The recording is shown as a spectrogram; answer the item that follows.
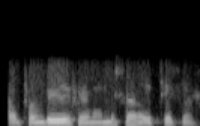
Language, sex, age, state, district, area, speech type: Telugu, male, 18-30, Andhra Pradesh, Guntur, rural, conversation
